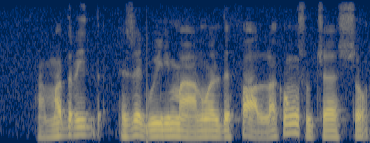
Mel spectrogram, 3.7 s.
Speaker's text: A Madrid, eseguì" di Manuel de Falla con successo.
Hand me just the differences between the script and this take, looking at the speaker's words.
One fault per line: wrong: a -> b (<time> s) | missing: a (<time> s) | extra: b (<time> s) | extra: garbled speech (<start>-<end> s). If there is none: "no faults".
no faults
